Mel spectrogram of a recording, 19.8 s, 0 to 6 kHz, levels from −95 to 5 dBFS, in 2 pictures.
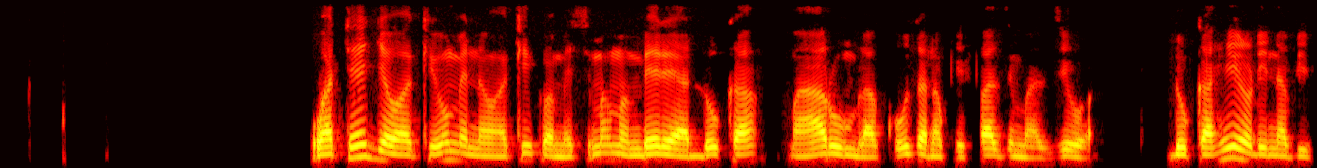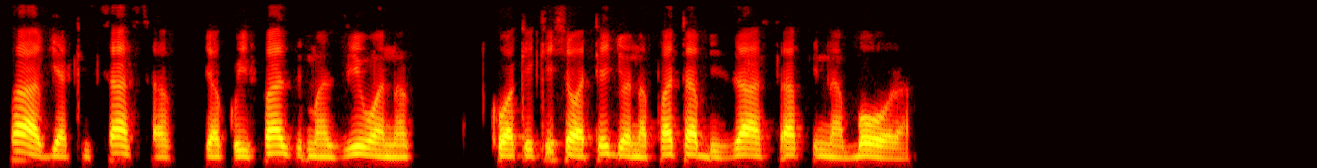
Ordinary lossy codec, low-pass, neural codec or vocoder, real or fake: AAC, 48 kbps; 5.4 kHz; none; real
